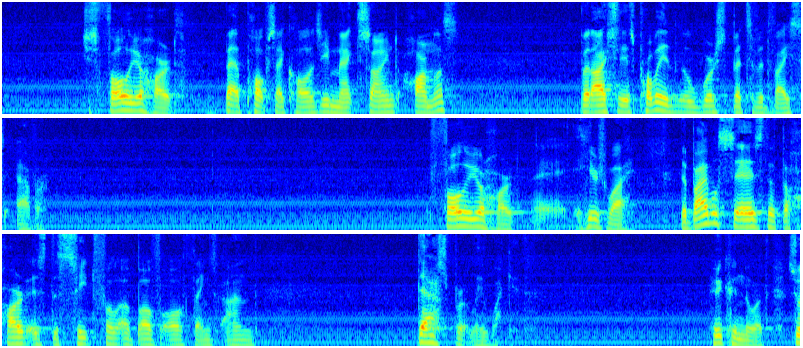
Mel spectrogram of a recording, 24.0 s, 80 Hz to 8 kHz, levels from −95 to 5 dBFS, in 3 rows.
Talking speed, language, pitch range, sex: 115 wpm, English, 105-160 Hz, male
